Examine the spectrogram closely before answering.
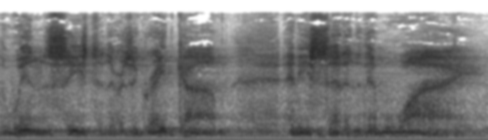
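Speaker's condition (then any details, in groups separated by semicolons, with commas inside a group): Laryngeal cancer; vocal cord cancer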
